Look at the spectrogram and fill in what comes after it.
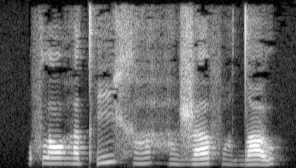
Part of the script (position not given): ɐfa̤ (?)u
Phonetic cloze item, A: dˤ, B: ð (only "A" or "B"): A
